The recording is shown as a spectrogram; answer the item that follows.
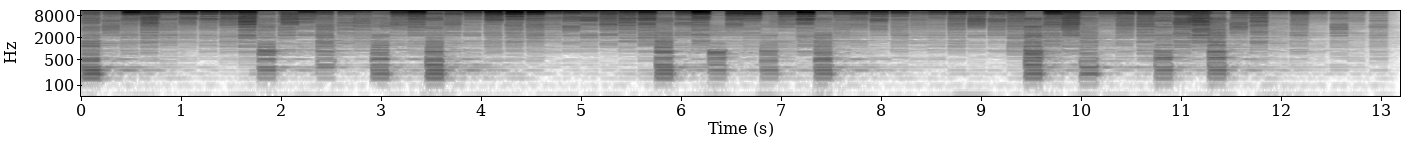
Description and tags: random15 - electricity
my own amazing beatboxing skills with some magic.
electric, electricity, random, voltage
